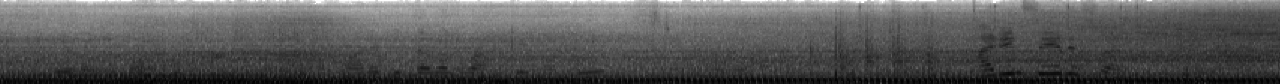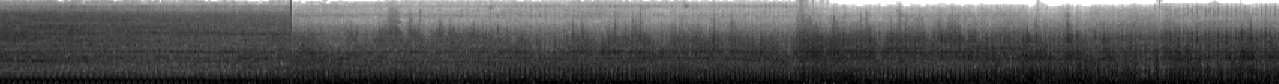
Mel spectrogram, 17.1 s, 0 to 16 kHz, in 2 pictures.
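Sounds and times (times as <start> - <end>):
scooter engine running: 0.0 - 17.0
wind rumbling on microphone: 7.3 - 17.0.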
